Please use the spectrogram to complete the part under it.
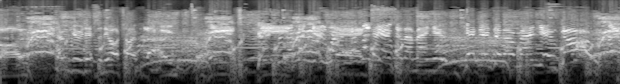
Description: Men speak with some squealing and oinking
